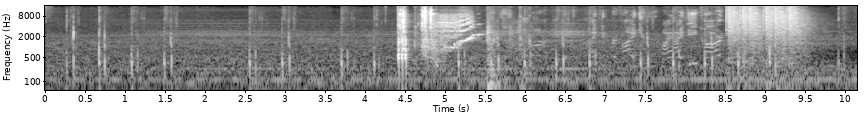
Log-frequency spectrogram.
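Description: Rapid gunfire in the video game Black Mesa as zombie scientists are shot, repeated sharp cracks and bursts over a steady background hum, with a brief louder blast midway.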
